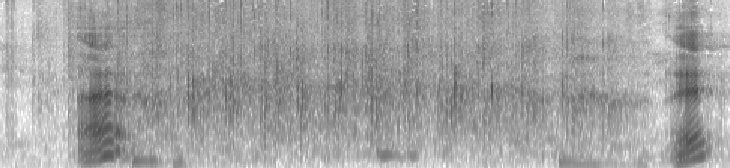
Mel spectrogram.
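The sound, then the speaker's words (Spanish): An audience applauds steadily for several seconds to show agreement on how a toy plane is put together, a dense patter of clapping framed by rising, sweeping shouts or whoops at the start and again at the end. “A ver si usted cree que va así, aplauda.”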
